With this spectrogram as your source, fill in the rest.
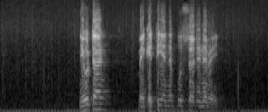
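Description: A man speaks sharply and tensely nearby.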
